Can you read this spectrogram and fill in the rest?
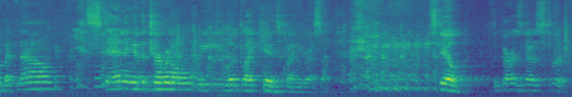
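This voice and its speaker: A man reads literary fiction aloud with dramatic delivery. His voice sits a little high. It is captured from some distance in an echoey room. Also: dark tone. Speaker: story reader. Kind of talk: dramatic literary reading on stage. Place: live stage reading in a room. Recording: echoey room, distant mic, faint noise.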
